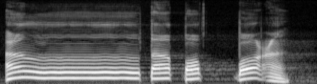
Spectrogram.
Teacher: kita samarkan menjadi nun sukun dan mendengun selama tiga harakat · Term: ikfa hakiki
